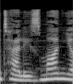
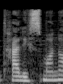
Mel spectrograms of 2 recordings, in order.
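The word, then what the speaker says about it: Talisman: خودرویی که برای شما دوستان انتخاب کردیم، رنو تالیزمان، یا حالا تالیسمان، حالا دوستانی سه تلفظ کنید یا زه تلفظ بکنید، اینو انتخاب کردیم که در حقیقت راجبش باهاتون صحبت بکنیم.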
